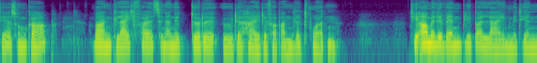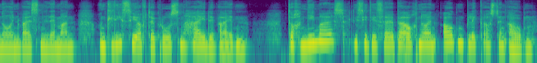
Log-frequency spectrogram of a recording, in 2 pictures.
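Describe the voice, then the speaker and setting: A woman storyteller reading a fairy tale aloud in calm, even narration. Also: medium pitch, creaky, dry recording, clean studio sound.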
